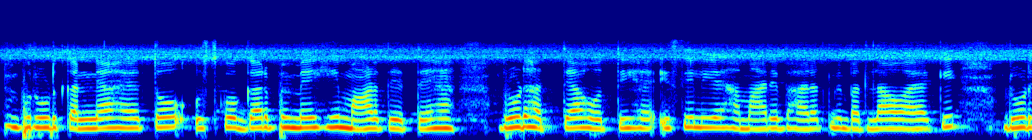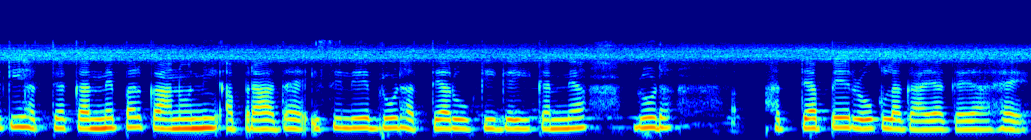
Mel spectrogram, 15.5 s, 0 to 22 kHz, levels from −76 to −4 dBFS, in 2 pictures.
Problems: none marked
